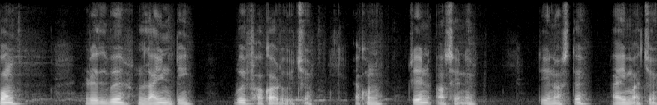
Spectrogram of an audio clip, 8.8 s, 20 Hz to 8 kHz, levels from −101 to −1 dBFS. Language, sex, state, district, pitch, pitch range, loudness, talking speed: Bengali, male, West Bengal, Purulia, 110 Hz, 100-120 Hz, -25 LUFS, 95 wpm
